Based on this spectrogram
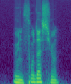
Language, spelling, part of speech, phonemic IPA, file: French, fondation, noun, /fɔ̃.da.sjɔ̃/, Fr-fondation.ogg
- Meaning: 1. foundation (act of founding) 2. foundation 3. foundation (endowed institution or charity)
